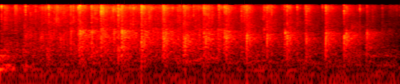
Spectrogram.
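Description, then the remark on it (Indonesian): An audience applauds a speaker after his talk, for about five seconds. A dense, steady patter of many hands thins into a few louder, more spaced claps toward the end. “tepuk sekali lagi.”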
